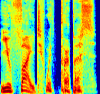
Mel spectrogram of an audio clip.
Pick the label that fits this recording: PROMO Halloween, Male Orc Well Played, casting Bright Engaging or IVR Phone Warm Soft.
Male Orc Well Played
